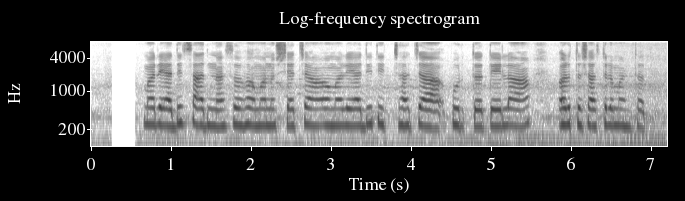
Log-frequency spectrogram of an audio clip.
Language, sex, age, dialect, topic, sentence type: Marathi, female, 18-24, Northern Konkan, banking, statement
